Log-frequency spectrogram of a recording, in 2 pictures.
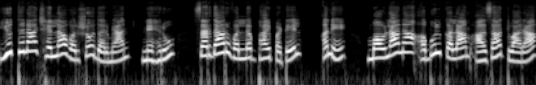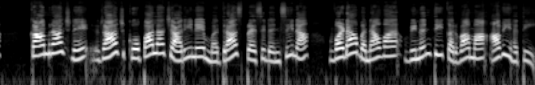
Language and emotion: Gujarati, neutral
